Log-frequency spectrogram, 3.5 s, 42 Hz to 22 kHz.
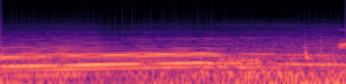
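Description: A Chevrolet Corvette Z06 engine pulls hard under steady throttle on a 1.5-mile race track, a loud continuous roar with layered harmonics that climbs slightly and holds close throughout.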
